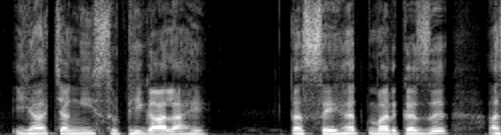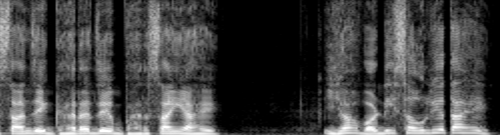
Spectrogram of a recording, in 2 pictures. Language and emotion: Sindhi, happy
